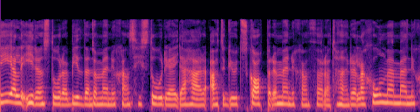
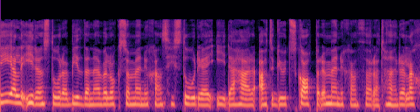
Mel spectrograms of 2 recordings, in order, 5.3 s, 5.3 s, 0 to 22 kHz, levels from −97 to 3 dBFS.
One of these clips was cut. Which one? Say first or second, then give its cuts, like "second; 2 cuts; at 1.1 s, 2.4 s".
first; 2 cuts; at 1.1 s, 2.2 s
